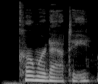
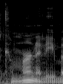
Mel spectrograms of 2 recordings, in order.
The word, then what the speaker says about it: Comirnaty: Furthermore, we observed significantly higher IgG4 levels after two doses of Comirnaty, which I also never know how to pronounce, the Pfizer vaccine. – I thought it was Comirnaty, but... – Comirnaty? Okay, I'll start over. I'll go with Comirnaty.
